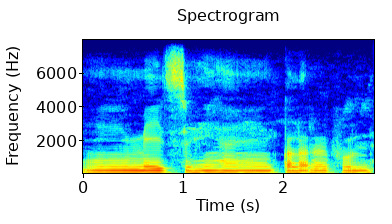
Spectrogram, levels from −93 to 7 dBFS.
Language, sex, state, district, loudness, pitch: Hindi, male, Maharashtra, Washim, -18 LUFS, 115 Hz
